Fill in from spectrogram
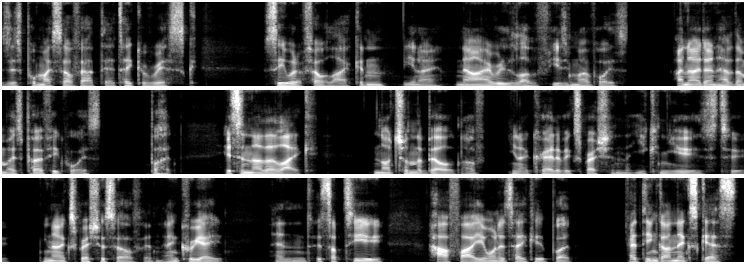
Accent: Australia; when I was a kid, growing up in Australia

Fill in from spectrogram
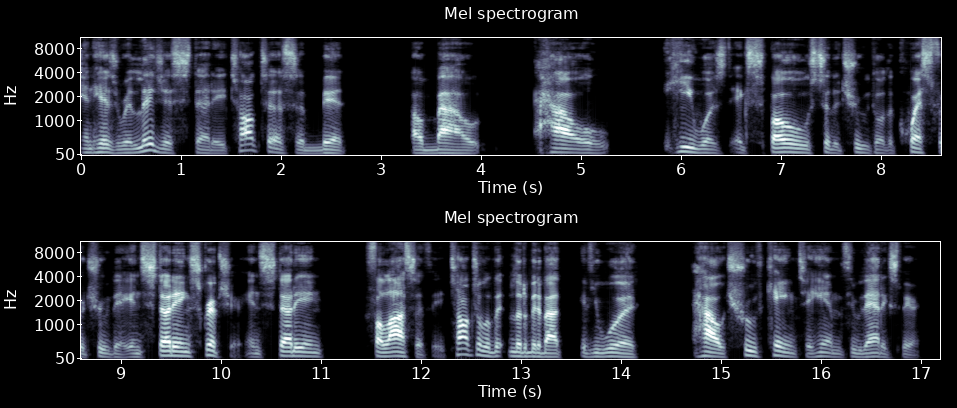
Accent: Nashville, Tennessee, United States; Vanderbilt University in Nashville, Tennessee, my hometown

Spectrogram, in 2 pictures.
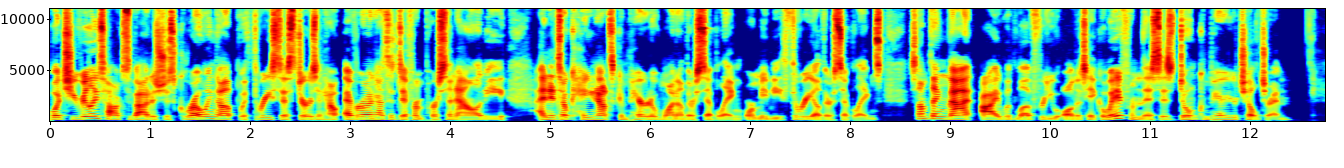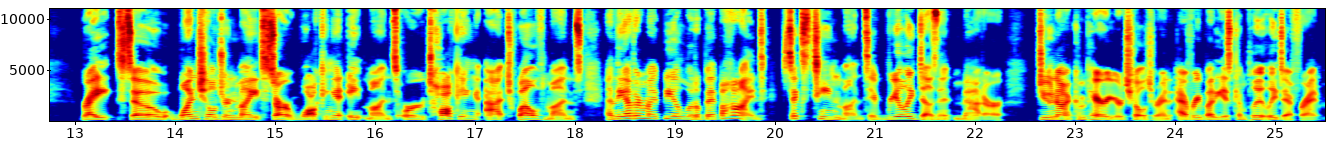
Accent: Miami, Florida, United States; also born or lived in Fort Lauderdale / New York; I'm born and raised in Miami. I went to high school in Fort Lauderdale

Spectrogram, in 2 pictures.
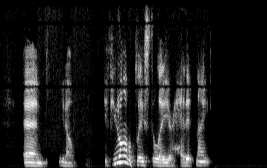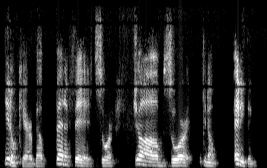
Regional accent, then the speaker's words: South Shore, Nassau County, Long Island, New York, United States; I'm born and raised South Shore, Nassau County girl

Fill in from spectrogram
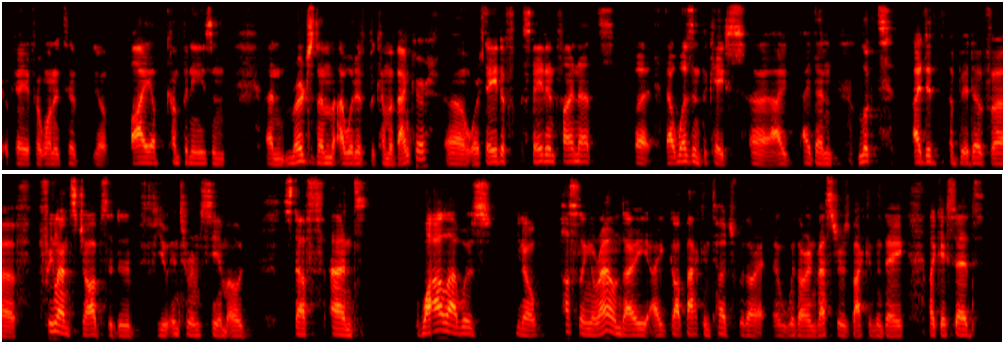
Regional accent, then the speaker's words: Hong Kong; accent: international school English; moved away as an adult; now in Germany; I was born and raised in Hong Kong

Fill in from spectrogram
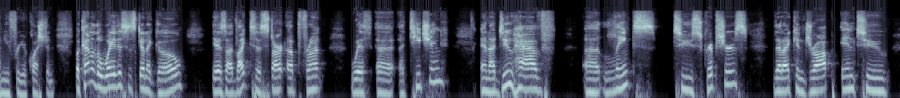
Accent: Houston, Texas, United States; moved away as an adult; now in Wichita, United States; I'm here in Wichita, but I'm originally from Houston, Texas. And so I moved in 2010 to Wichita

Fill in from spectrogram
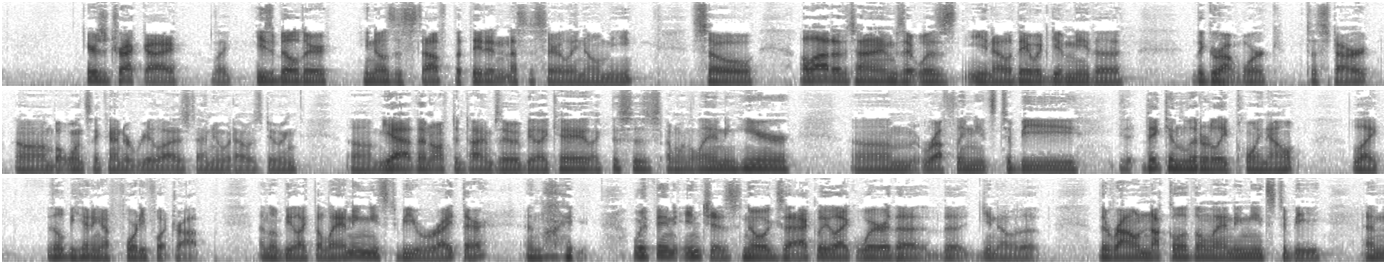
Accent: Lake Mills, Wisconsin, United States; moved away; I grew up in Lake Mills, Wisconsin. Now I'm kind of from all over

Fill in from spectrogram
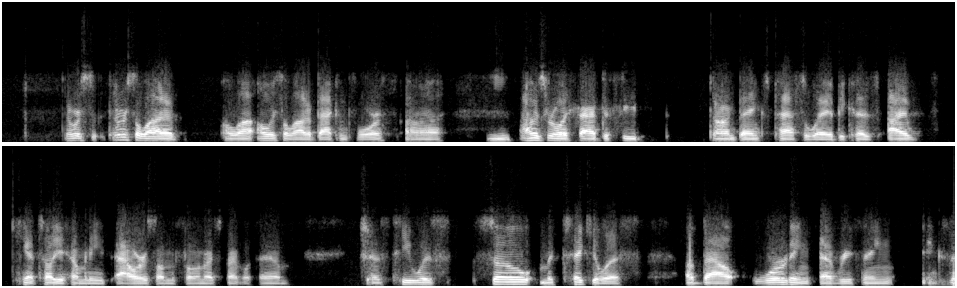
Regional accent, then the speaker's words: Cincinnati, Ohio, United States; moved away as an adult; also born or lived in Atlanta; I was from Cincinnati, and my wife and I wanted to move home

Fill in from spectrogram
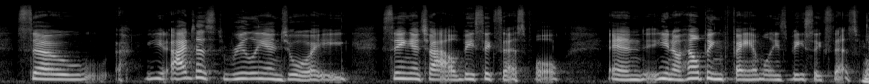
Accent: Frankfort, Kentucky, United States; I grew up here

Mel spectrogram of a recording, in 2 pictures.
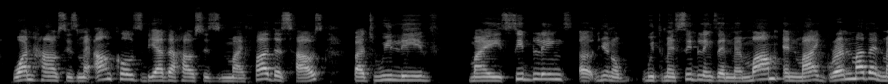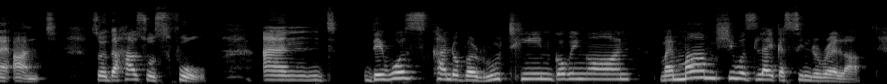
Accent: Kenya; also born or lived in Zanzibar, Tanzania; now in United Kingdom; I come from, I was born in Kenya and, um, I also lived in Tanzania, Zanzibar

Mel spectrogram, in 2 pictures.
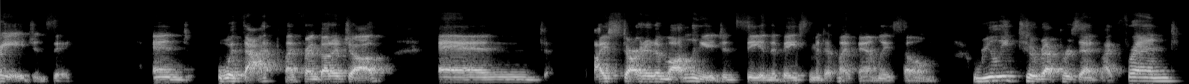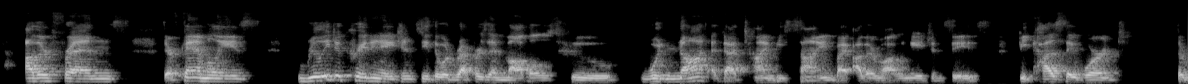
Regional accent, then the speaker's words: Ottawa, Ontario, Canada; my hometown in Ottawa, Canada

